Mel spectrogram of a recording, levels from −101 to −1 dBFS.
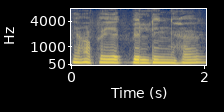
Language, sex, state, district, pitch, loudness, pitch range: Hindi, male, Jharkhand, Deoghar, 155 Hz, -15 LUFS, 150-160 Hz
